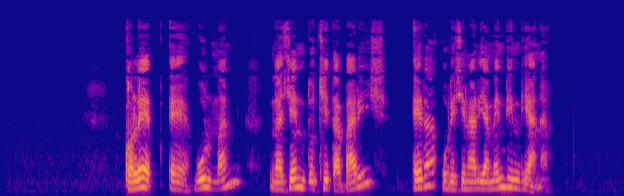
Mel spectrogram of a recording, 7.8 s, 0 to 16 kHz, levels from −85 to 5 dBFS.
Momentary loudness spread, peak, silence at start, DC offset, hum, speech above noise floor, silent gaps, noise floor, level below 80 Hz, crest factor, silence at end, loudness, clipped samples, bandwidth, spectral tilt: 14 LU; -2 dBFS; 1.55 s; under 0.1%; none; 52 dB; none; -74 dBFS; -72 dBFS; 22 dB; 0.95 s; -22 LUFS; under 0.1%; 11 kHz; -5.5 dB/octave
